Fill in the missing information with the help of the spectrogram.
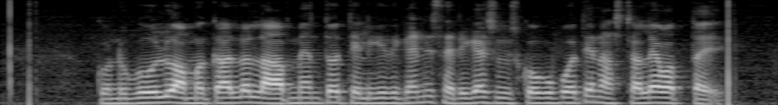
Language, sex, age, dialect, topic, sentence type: Telugu, male, 18-24, Utterandhra, banking, statement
